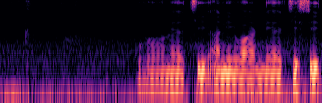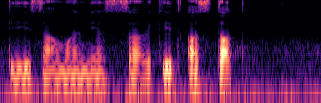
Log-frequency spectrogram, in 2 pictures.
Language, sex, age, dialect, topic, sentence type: Marathi, male, 18-24, Southern Konkan, agriculture, statement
